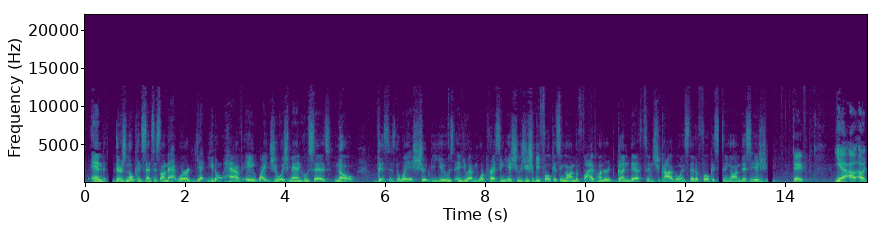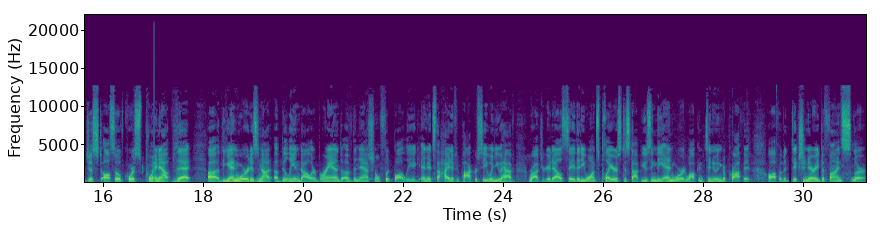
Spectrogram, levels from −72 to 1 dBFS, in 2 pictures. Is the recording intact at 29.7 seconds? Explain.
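No: a block of digital silence from 29.72 to 29.77 s, about 46 ms, fits an unfilled 2048-sample buffer; it is a short hole, a flat waveform gap with vertical spectrogram edges.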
